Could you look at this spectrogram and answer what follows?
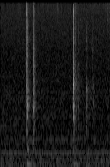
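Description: A few quiet keystrokes on a computer keyboard while entering text into a spreadsheet cell, coming in two short clusters over a steady low hum.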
